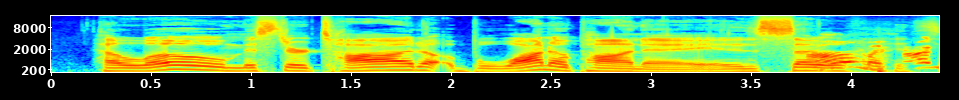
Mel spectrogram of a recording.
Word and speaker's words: Buonopane: Todd Buanopane. So, oh my god, you're saying it right. Yeah, I I for the longest time I thought it was buoane, but then I saw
